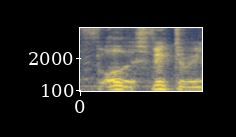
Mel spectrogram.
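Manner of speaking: low, quiet victory declaration; Liu Kang. Retold or imitated. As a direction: drop deep and soft for the catchphrase. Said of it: "He's like".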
